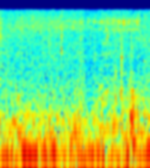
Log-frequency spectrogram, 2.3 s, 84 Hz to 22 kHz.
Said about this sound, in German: Wir werden jetzt hochgezogen hier. Aber wir sitzen schon im Bob oder wie auch immer man das Ding hier nennt. Und angeblich ist sie noch schneller als die erste Bahn. Wir sind im Blomberg-Blitz. 40 km/h, Digga. So schnell war ich eigentlich noch nie.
